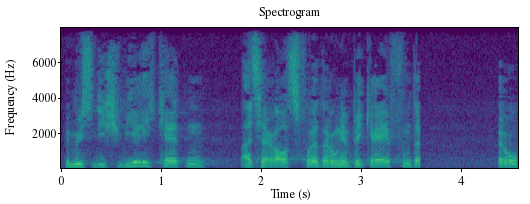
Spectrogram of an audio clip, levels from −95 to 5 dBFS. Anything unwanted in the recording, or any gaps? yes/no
no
